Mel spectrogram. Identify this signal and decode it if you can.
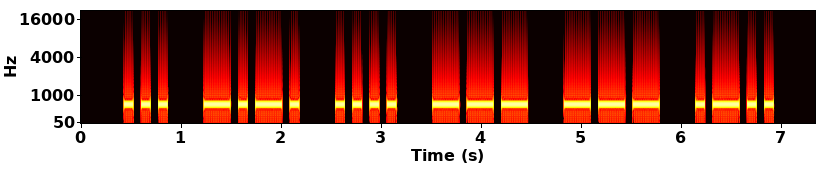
Morse code, heard as a keyed tone, about 14 wpm, spaced as for 12 wpm, 680 Hz. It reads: SCHOOL
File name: Morsekurs / Witze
